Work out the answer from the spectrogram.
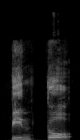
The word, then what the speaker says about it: pinto: door in Tagalog is pinto pinto and remember don't forget the glottle stop don't forget to stop the sound at the end that's called a glottle stop pinto pinto it's not pinto to it's pinto.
